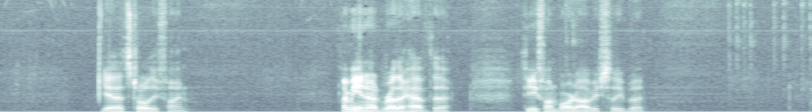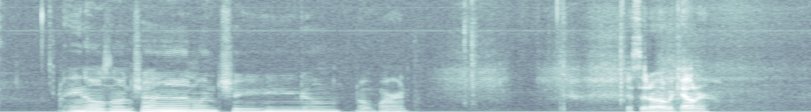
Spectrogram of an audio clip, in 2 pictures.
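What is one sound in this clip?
A man talks casually into a close microphone, in short bursts.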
